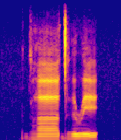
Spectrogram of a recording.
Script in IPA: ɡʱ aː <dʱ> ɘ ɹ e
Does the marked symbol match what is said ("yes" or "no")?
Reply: yes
